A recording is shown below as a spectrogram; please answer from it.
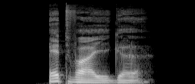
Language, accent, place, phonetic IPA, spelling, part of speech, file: German, Germany, Berlin, [ˈɛtvaɪ̯ɡə], etwaige, adjective, De-etwaige.ogg
- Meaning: inflection of etwaig: 1. strong/mixed nominative/accusative feminine singular 2. strong nominative/accusative plural 3. weak nominative all-gender singular 4. weak accusative feminine/neuter singular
